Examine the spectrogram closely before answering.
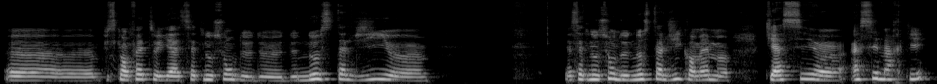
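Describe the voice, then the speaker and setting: A woman's voice: mid-range voice, moderate pace, dark tone. A woman with a cold giving a yearly horoscope reading, hesitant and full of fillers and restarts, relaying what she says she is told. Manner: speaks as if receiving messages. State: has a cold, congested. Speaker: tarot reader.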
